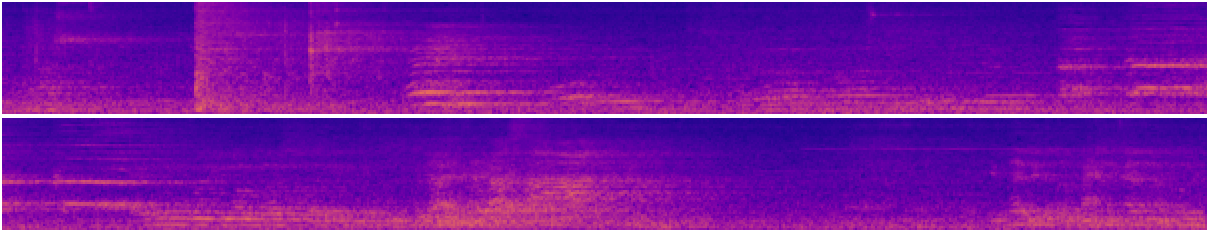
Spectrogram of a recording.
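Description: A racket strikes a shuttlecock with a sharp smack.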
